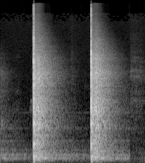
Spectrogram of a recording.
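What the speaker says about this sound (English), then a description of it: "drives the nail straight down into the wood" Two sharp, loud claw hammer blows driving a nail into wood, about a second apart, each a crisp close impact with a short ringing decay, no talking.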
